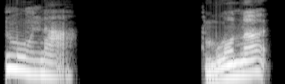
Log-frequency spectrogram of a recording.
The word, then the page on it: Muna: German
